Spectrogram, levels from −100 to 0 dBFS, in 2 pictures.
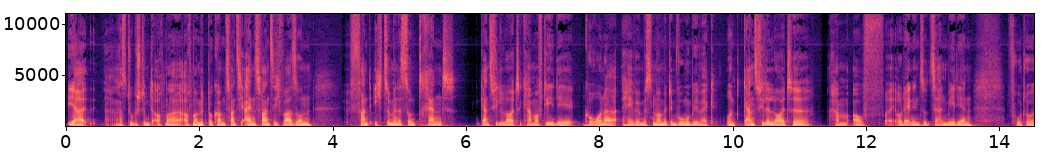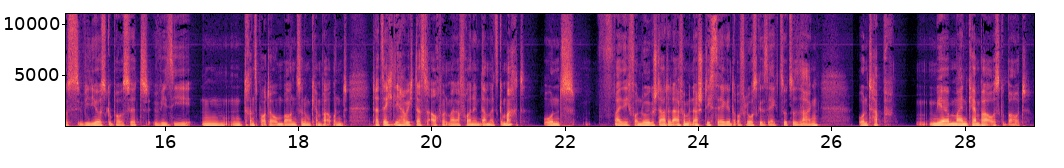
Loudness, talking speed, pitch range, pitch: -20 LUFS, 180 wpm, 110-125 Hz, 115 Hz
